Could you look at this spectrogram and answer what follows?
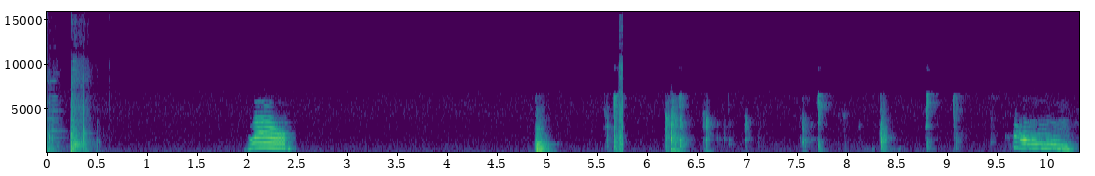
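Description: A cat meows twice, once early and again near the end, each a short wavering call, amid scattered faint clicks and taps of keyboard typing in a quiet room.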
